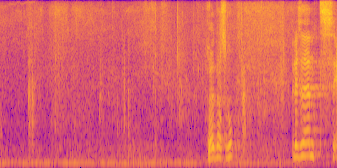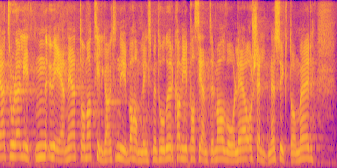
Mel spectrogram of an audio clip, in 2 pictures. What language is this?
Norwegian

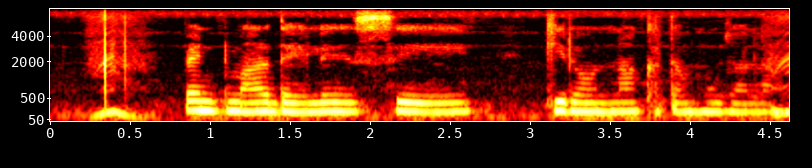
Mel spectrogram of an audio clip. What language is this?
Bhojpuri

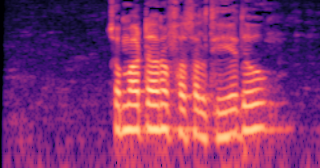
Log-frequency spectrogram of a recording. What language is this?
Sindhi Bhil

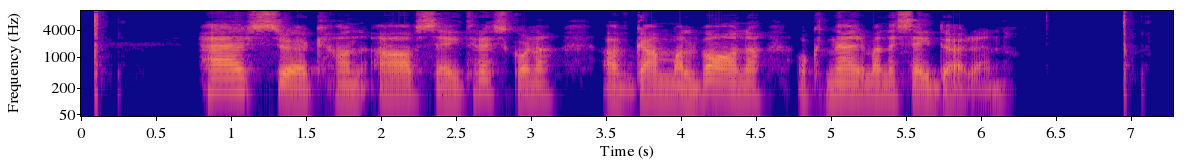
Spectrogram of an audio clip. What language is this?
Swedish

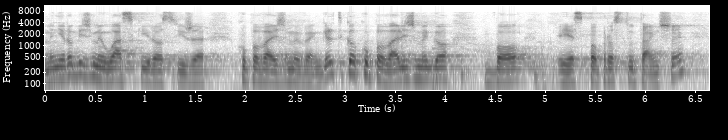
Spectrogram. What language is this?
Polish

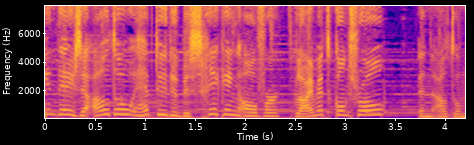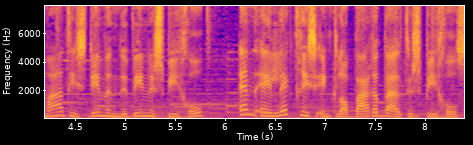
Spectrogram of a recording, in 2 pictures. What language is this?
Dutch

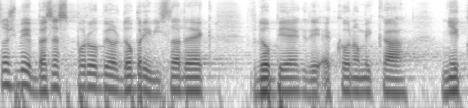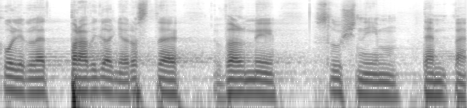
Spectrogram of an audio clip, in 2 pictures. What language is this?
Czech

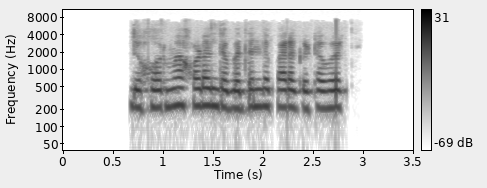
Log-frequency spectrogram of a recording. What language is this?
Pashto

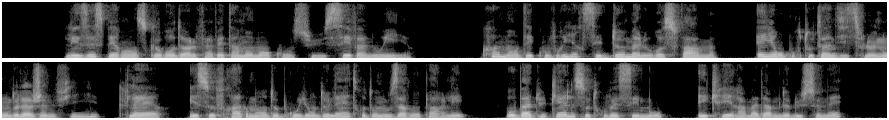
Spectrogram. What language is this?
French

